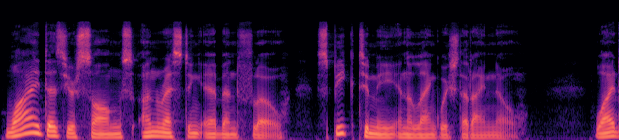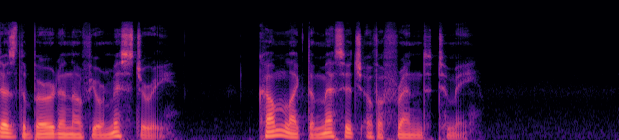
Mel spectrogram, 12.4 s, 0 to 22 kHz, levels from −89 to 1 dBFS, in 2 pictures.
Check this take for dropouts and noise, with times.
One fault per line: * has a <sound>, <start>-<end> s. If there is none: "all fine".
all fine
